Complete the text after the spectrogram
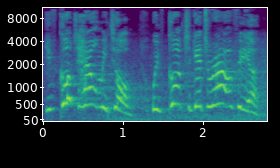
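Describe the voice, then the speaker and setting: A woman's voice: very high voice, sing-song, fairly quick, over music. A woman voicing a brave, determined young boy wizard in a video game, earnest and resolute. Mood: pleading.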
